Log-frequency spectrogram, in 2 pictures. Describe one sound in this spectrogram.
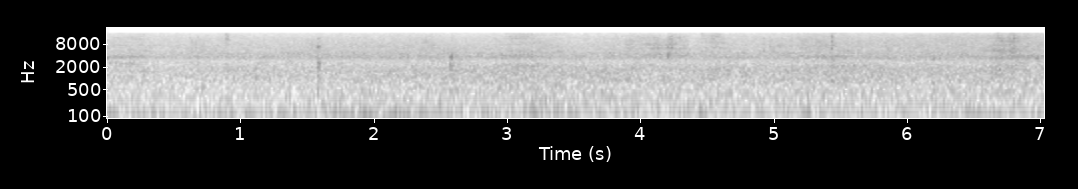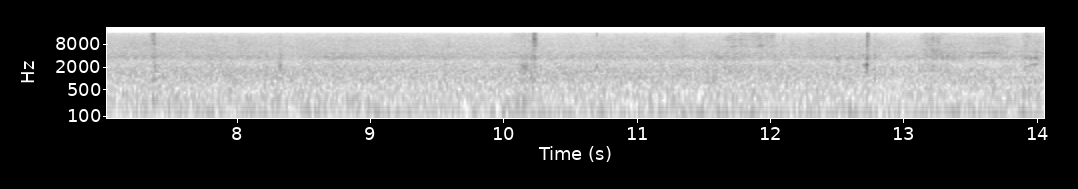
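A man chews candy noisily.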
